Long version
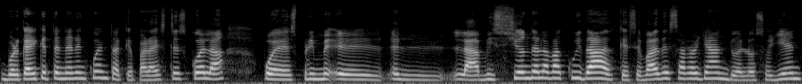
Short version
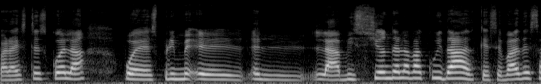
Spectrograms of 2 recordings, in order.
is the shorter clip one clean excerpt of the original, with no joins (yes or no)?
yes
